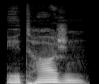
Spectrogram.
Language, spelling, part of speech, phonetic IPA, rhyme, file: German, Etagen, noun, [eˈtaːʒn̩], -aːʒn̩, De-Etagen.ogg
- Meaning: plural of Etage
